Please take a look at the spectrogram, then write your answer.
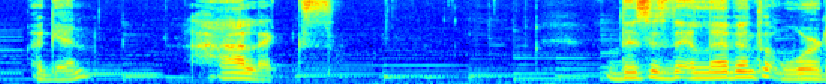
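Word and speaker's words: hallux: And the letter U is a swas sounding letter U. And lastly, the letter X at the end of the word takes the usual KS sound. So the right way to say this word is Halex.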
